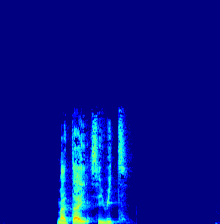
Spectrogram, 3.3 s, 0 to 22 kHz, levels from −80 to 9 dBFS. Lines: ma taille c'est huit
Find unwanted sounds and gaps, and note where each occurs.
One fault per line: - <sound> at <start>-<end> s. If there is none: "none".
none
